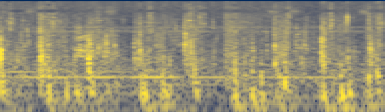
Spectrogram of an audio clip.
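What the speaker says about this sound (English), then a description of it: "Come on, Horsey" Horse hooves clip-clop in a steady rapid rhythm in Assassin's Creed Odyssey, a galloping or trotting mount heard up close with a faint low hum underneath.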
